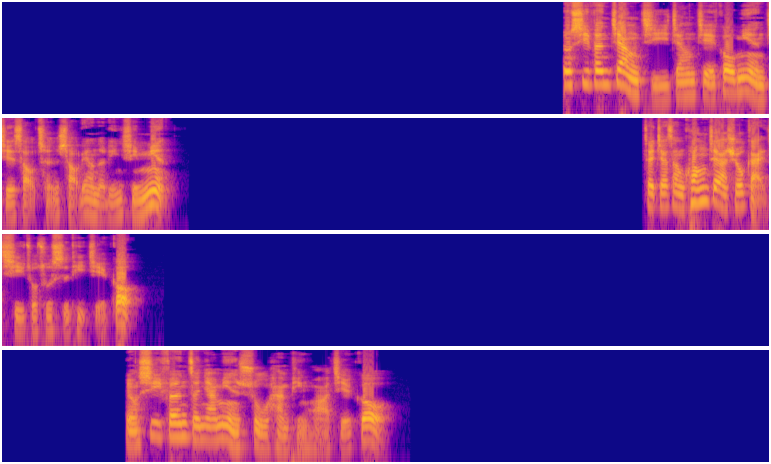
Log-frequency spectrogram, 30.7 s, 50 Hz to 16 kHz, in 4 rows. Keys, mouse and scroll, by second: 0.0 click, 1.3 click, 2.1 click, 2.9 click, 3.1 click, 4.0 click, 4.7 click, 5.5 click, 6.3 click, 6.7 click, 7.5 click, 10.8 click, 12.4-14.4 drag, 16.2 click, 17.1 click, 18.6 click, 19.0 click, 19.4 click, 20.1 click, 22.2-24.5 drag, 25.1 click, 26.1-26.6 scroll up 3, 27.9 click, 28.6 scroll down 2, 30.1 click, 30.5 Tab.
